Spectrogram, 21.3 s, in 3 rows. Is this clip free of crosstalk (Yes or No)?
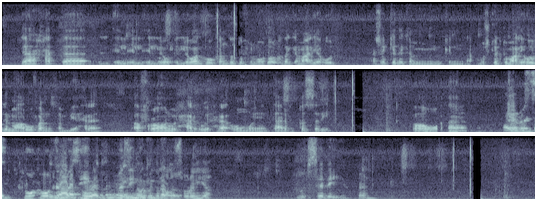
No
